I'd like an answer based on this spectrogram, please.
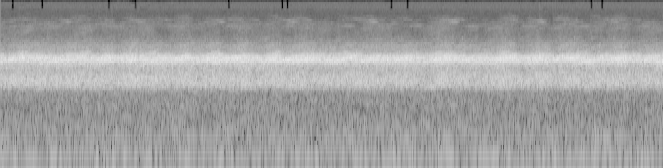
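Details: Massed frogs call from a flooded paddy at night before rice planting, full moon overhead; countless overlapping croaks merge into a continuous high, rattling drone with no pauses, slight low rumble underneath.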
